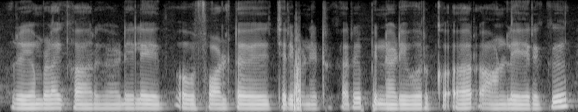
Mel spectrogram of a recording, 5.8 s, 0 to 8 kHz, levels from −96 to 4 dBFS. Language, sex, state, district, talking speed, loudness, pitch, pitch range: Tamil, male, Tamil Nadu, Kanyakumari, 135 wpm, -16 LUFS, 110 Hz, 110-115 Hz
